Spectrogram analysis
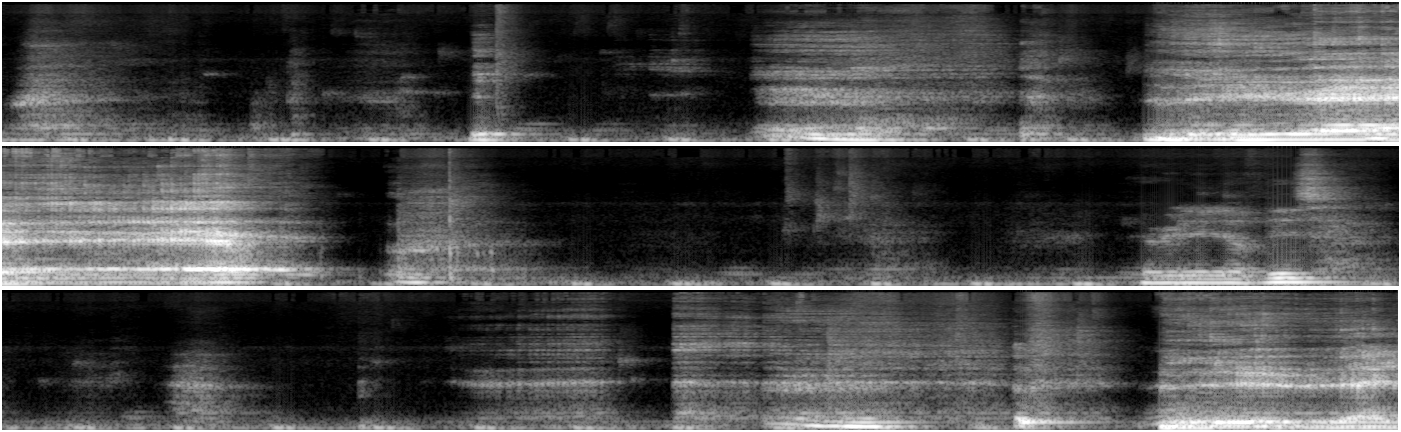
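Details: Deliberate burping performance: repeated loud, drawn-out burps with short pauses between, in a small room; belching.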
